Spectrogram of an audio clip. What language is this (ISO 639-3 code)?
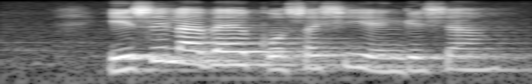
tso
